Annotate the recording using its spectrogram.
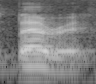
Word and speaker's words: berith: Well, the Hebrew word for covenant is berith. No, berith, okay. Berit. Yeah, okay.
